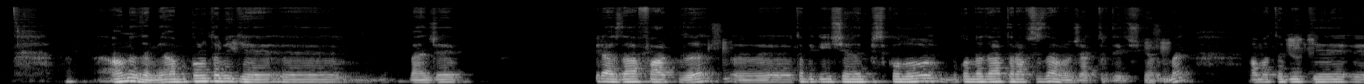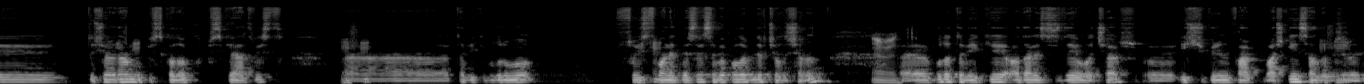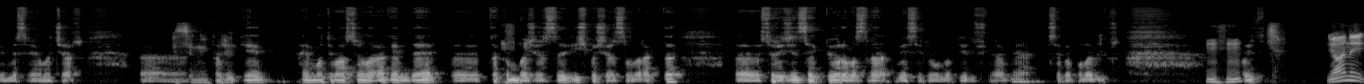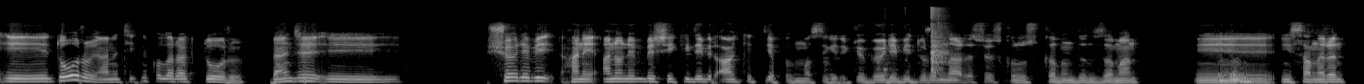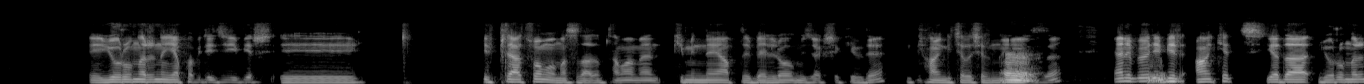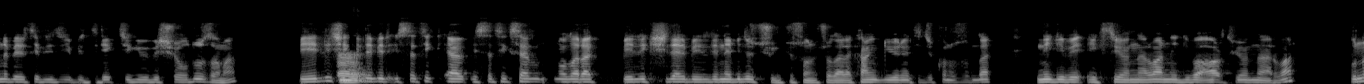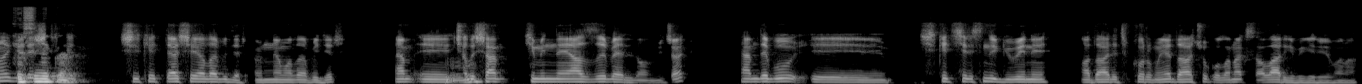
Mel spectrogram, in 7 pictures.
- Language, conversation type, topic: Turkish, unstructured, İş yerinde hiç adaletsizliğe uğradığınızı hissettiniz mi?
- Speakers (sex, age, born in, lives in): male, 25-29, Turkey, Poland; male, 35-39, Turkey, Poland
- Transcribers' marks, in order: static; tapping; distorted speech; other background noise; "istatistiksel" said as "istatiksel"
